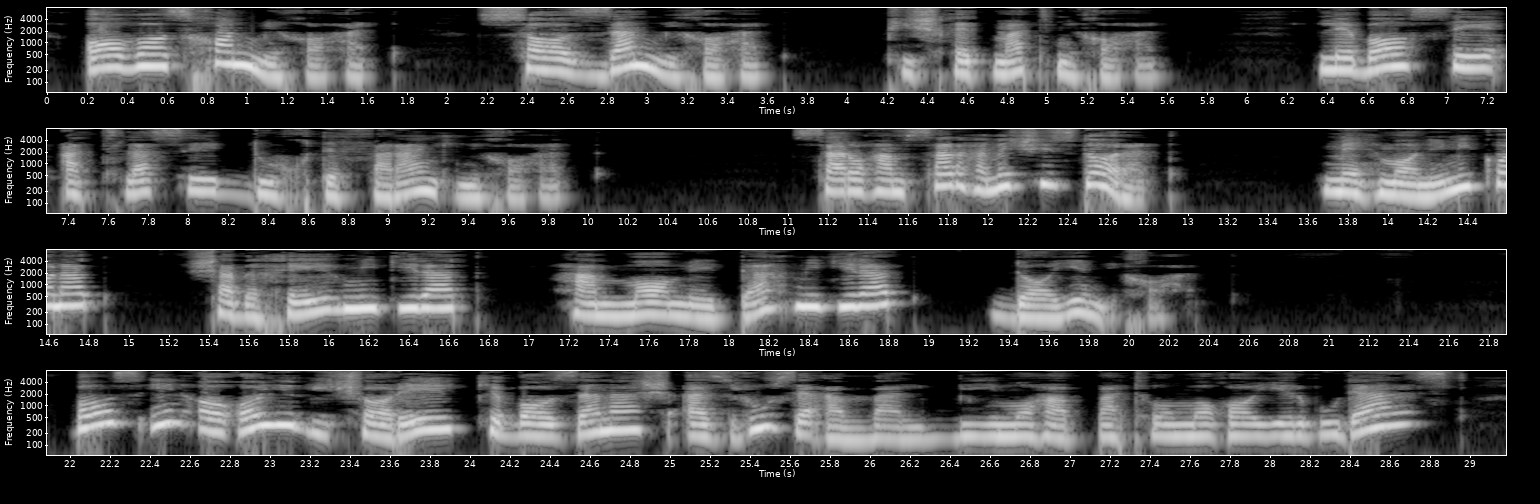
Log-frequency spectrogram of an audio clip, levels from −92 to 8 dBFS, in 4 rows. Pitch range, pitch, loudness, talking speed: 155-250 Hz, 185 Hz, -15 LUFS, 105 wpm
